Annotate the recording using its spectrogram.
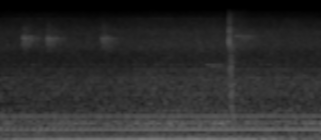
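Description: Steady background hum in a pause between speech: a low rumble with a faint steady tone, and one faint click near the end.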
